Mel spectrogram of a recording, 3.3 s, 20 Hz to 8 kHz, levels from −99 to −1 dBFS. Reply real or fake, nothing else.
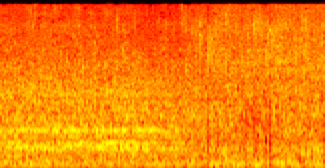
real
